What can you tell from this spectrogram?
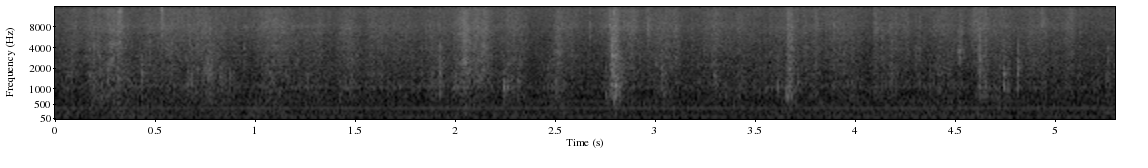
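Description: Heavy cotton canvas anorak rustling as it is pulled on over the head and straightened, in faint, irregular swishes.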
